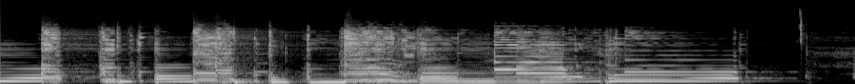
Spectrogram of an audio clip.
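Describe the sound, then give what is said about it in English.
Electric guitar played through a Kemper Profiler with a slow rotary speaker effect and overdrive: warm, swirling distorted chords and notes in phrases split by short pauses, then fading out near the end. “And then going back to the original part to fade out, just rotary slow and the overdriven sound.”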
